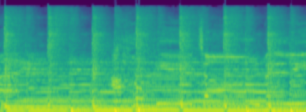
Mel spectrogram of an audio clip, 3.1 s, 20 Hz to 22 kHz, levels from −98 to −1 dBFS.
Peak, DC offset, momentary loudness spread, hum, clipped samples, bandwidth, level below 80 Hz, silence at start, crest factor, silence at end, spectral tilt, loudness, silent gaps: 0 dBFS; under 0.1%; 2 LU; none; under 0.1%; 18 kHz; -18 dBFS; 0 s; 12 dB; 0 s; -4.5 dB/octave; -12 LUFS; none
